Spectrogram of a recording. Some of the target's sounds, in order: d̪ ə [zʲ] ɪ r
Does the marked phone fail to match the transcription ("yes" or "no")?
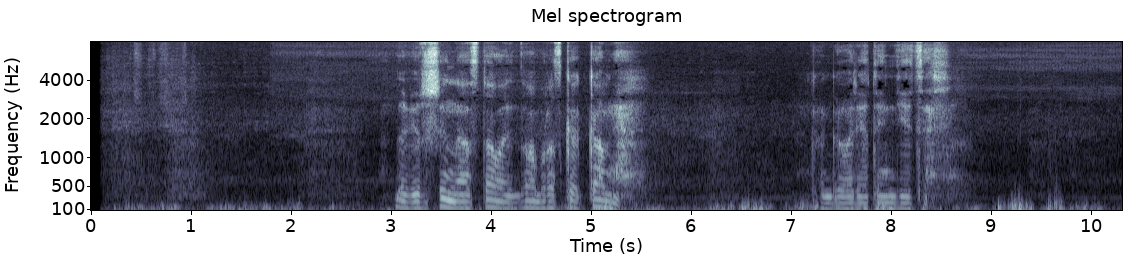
yes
